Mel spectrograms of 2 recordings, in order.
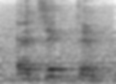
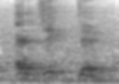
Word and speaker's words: adjective: The word is adjective. Here the sound D is silent.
